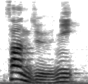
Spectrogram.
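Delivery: normal talking voice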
